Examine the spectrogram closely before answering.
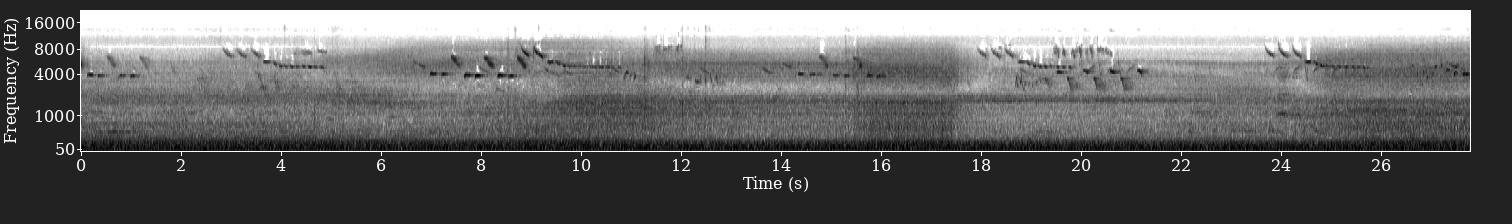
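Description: Small birds chirping and calling in short falling notes and trills, over a steady low hum.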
